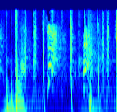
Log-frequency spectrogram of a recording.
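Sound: dog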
